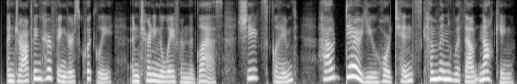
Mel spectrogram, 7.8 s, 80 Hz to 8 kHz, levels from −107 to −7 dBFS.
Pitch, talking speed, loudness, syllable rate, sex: 210 Hz, 160 wpm, -18 LUFS, 4.7 syllables/s, female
